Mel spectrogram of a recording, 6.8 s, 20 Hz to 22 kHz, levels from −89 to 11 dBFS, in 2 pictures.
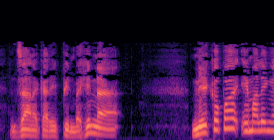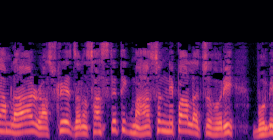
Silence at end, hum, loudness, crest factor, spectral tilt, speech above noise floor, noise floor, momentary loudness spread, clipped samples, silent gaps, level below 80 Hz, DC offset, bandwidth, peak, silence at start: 0 s; none; -19 LUFS; 14 dB; -5 dB/octave; 38 dB; -57 dBFS; 6 LU; under 0.1%; none; -62 dBFS; under 0.1%; 7.6 kHz; -6 dBFS; 0.15 s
